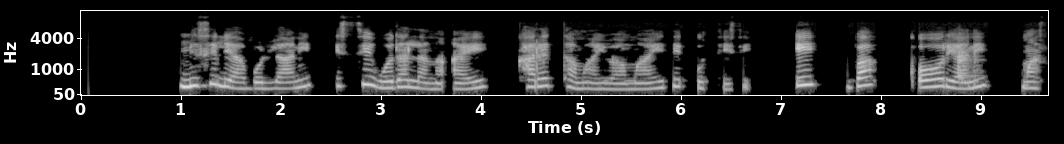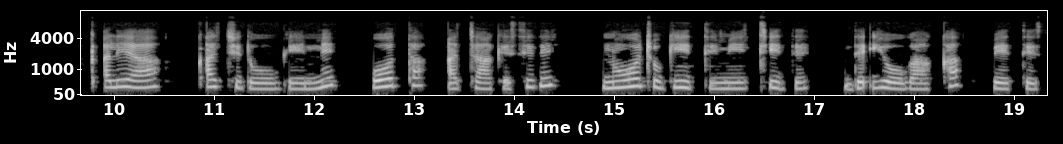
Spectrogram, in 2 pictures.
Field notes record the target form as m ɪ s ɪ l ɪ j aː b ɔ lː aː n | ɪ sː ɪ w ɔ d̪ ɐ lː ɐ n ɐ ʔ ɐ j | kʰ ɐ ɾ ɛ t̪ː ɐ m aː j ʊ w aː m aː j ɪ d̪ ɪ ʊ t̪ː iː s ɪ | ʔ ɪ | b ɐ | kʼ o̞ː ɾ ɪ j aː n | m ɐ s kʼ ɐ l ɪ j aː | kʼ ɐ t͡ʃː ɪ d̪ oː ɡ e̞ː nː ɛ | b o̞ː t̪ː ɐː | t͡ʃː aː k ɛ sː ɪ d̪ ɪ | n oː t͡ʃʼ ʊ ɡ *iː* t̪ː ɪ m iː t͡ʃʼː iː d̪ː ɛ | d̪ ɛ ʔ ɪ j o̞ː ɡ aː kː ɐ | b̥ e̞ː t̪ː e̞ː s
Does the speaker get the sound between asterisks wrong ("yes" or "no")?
no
